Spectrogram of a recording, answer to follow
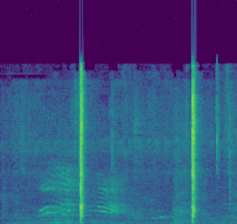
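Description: Sharp hand snaps keeping a steady beat of about one a second, two of them here, about a second apart. Between them a faint voice slides up and down in pitch.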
